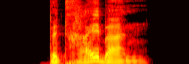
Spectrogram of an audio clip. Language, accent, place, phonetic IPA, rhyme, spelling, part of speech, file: German, Germany, Berlin, [bəˈtʁaɪ̯bɐn], -aɪ̯bɐn, Betreibern, noun, De-Betreibern.ogg
- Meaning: dative plural of Betreiber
